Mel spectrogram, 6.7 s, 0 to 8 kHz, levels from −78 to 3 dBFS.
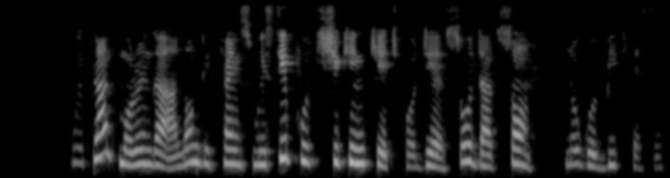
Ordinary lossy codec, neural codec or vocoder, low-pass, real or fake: none; none; 7.2 kHz; real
